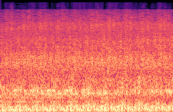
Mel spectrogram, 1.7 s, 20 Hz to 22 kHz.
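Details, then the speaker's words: 1964 Ford F250 dump truck running after fuel pump work, with a deep steady idle. Coarse, tractor-like exhaust roar under the hood even though the exhaust system is sealed. Suspected blown exhaust crossover under the intake, not confirmed. "I think your exhaust crossover under the intake might be blown. It sounds like a tractor up under the hood. You hear exhaust noise up under the hood like this."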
